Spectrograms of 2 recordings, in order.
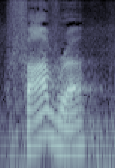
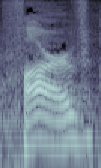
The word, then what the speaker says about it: Favre: The man who confounded opposing teams' defensive lines by spelling his name as if it pronounced Favre, but pronouncing it Favre.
